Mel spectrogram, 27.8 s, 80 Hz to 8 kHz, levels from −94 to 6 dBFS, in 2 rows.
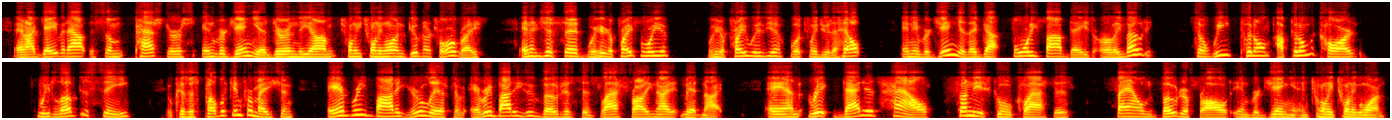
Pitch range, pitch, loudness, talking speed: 140-190 Hz, 155 Hz, -20 LUFS, 195 wpm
